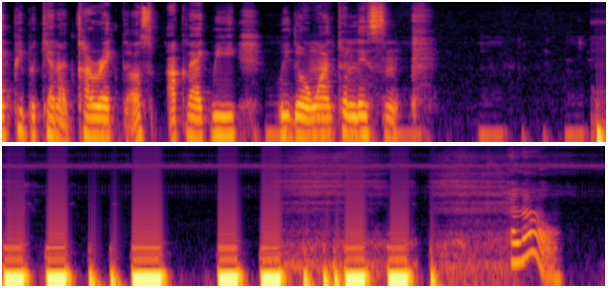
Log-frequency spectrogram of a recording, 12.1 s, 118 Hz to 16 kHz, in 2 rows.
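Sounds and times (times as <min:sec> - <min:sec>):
phone buzzing on vibrate: 0:05.6 - 0:10.5.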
